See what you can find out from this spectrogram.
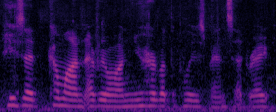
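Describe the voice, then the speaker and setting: A woman's voice: fairly low pitch, fairly even intonation, fast talker, gravelly, slight background noise. A woman from Canada casually translating a game live, paraphrasing loosely with lots of fillers. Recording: game music behind.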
